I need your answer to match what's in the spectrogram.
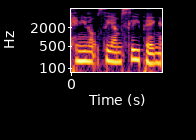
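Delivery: normal talking voice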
